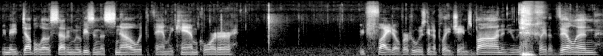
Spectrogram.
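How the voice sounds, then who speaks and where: A man's voice: medium pitch, fairly even intonation, normal speed, dark tone, slight background noise, close to an everyday voice. A man playing a haunted, reflective lone apocalypse survivor, confiding in a plain-spoken found-footage horror monologue. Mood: reflective, wistful.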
